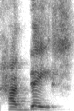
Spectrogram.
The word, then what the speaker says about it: Hades: You probably call it Hades, but it's actually pronounced Hades, and it's spelled H-A-D.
